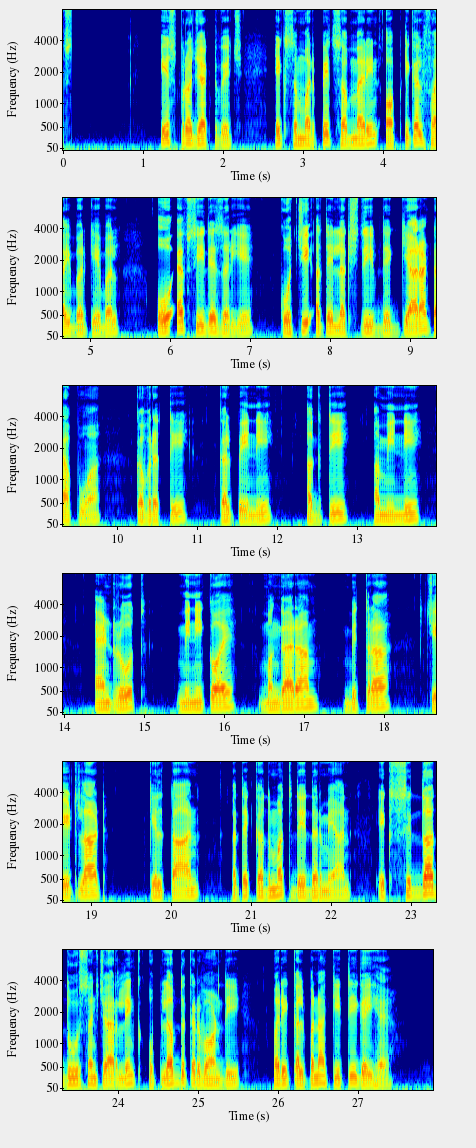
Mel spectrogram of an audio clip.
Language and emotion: Punjabi, neutral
